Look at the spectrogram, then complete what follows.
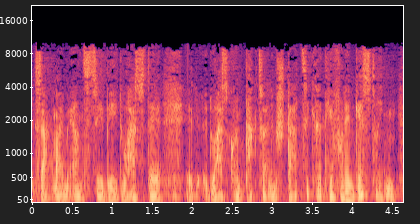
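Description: An actor playing an eager, loyal male sidekick in a radio drama, informal and husky-voiced. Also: a bass voice, expressive, brisk, loud music behind the voice. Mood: probing.

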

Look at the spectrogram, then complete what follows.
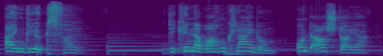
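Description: A woman's voice: medium pitch, unhurried, soft background music, natural voice. An actress playing a poor, blunt, hard-bitten village mother in a German radio drama, in standard German. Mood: muttering, indifferent.

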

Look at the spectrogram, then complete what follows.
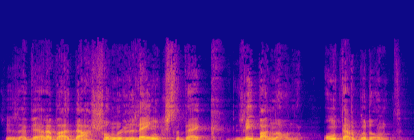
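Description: An actor playing an indignant old former revolutionary in a radio drama, scornful and emphatic. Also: male voice, medium pitch, big pitch swings, unhurried. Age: older. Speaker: murder suspect.

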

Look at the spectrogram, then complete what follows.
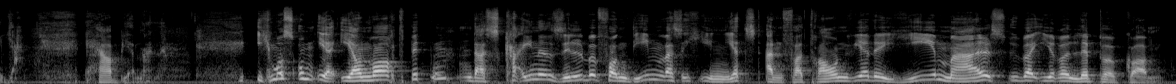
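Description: An actor playing a fussy, deferential junior official in a German radio play, stammering with formal politeness and easily exasperated. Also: male voice, fairly high pitch, very animated, slow pace, exaggerated voice. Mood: solemn, hesitant.

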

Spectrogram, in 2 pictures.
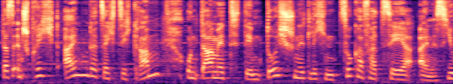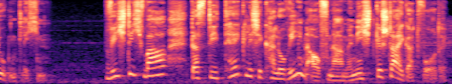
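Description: A woman's voice: medium pitch, big pitch swings, measured pace, soft background music. A woman playing a middle-aged professor in an audio drama, lecturing precisely and patiently correcting others with firm emphasis. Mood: matter-of-fact. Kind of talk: German audio drama dialogue.

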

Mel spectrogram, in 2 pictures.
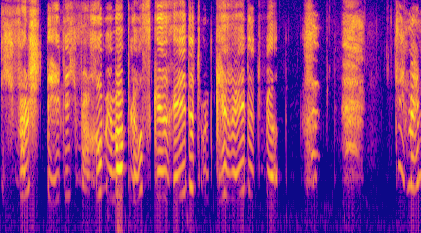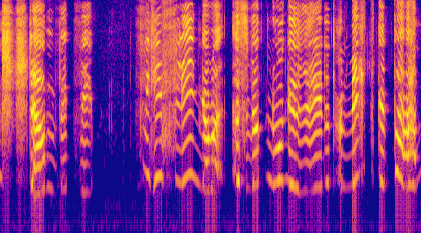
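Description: Desperate crying woman caller in a radio play, really high piercing voice, pleading. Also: normal speed, pushed and bright, no echo, poor audio. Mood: desperate, tearful. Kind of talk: German radio play acting.

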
